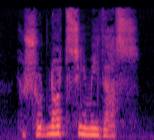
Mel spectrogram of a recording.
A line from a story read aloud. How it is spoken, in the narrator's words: whispered hoarsely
